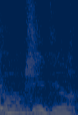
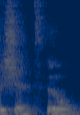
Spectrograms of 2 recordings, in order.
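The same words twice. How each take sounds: First: Timid mumble. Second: Said in the usual way. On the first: Retold or imitated. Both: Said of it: "Your projection in your voice".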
